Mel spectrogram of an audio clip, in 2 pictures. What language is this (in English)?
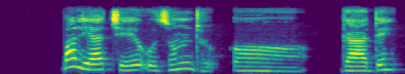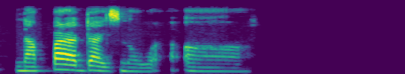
Igbo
